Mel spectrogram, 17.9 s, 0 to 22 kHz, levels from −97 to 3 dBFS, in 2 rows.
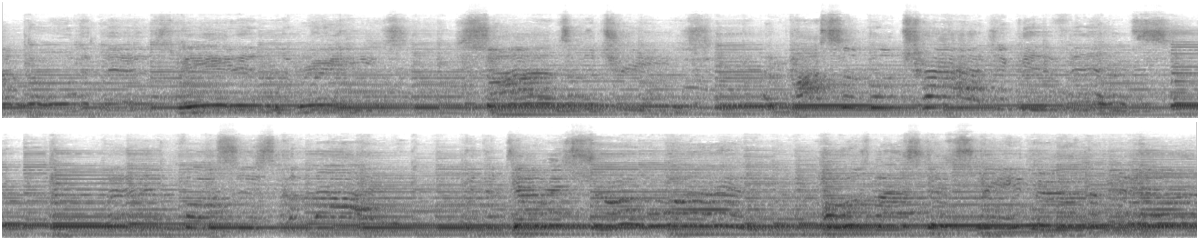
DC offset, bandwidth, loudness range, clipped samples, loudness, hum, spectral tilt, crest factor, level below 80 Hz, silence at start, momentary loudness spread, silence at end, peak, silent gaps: under 0.1%; 13.5 kHz; 5 LU; under 0.1%; -25 LUFS; none; -4.5 dB/octave; 16 dB; -60 dBFS; 0 s; 9 LU; 0 s; -8 dBFS; none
